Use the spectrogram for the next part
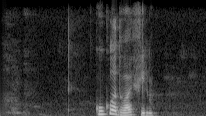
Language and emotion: Russian, neutral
